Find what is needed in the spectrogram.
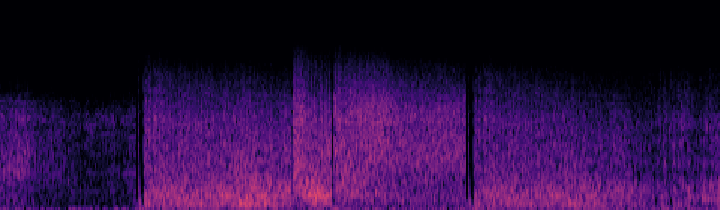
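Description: Explosions: a heavy blast about a second in that carries on as a continuous deep rumble, with a second blast at about two and a half seconds.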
